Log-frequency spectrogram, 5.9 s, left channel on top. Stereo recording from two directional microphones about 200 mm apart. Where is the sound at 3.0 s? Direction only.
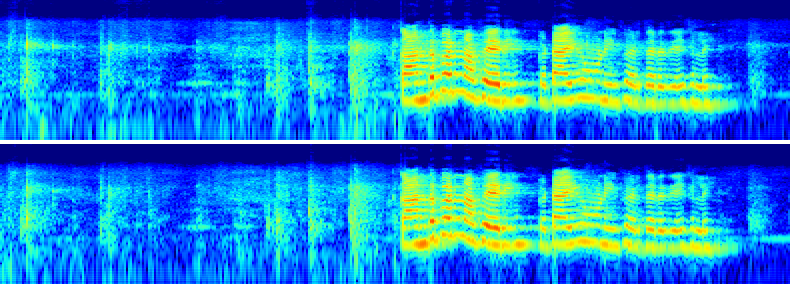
10° right (ahead or behind).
